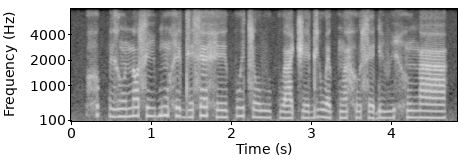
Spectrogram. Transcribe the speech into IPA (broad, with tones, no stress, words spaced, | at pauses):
hʊ˦k͡pɪ˨ɣũ˨nɔ˦ siː˨bũ˦˨hɪ˦˨ de˨sɛ˦ heː˨kʷi˦ t͡so˨ βu˨kʷaː˨t͡ʃe˨ di˦wɛ˨kʷã˨˦ hu˨se˨ ɗi˨βi˨ hũ˨ŋaː˨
